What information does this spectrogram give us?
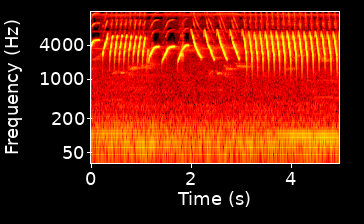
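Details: Belgian canary song meant to set other canaries singing, mixing fast falling trills, short rising whistled notes and a long, dense, rapid trill of repeated sweeps.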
